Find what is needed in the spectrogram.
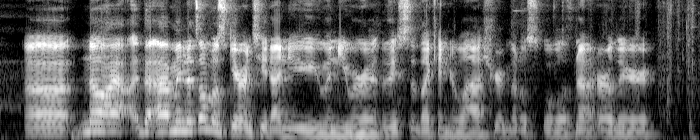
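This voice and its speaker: A man talks at a very fast pace. The room echo is audible and the background noise is noticeable. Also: medium pitch for a man, ordinary pitch variation. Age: 20s. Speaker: streamer. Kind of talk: casual chat. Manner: halting.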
